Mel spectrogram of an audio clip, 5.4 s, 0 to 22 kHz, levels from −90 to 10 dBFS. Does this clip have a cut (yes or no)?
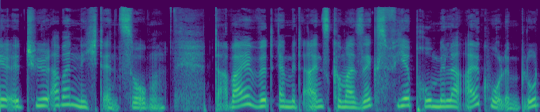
yes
